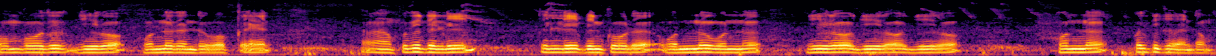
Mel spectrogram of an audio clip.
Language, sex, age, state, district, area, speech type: Tamil, male, 60+, Tamil Nadu, Thanjavur, rural, read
